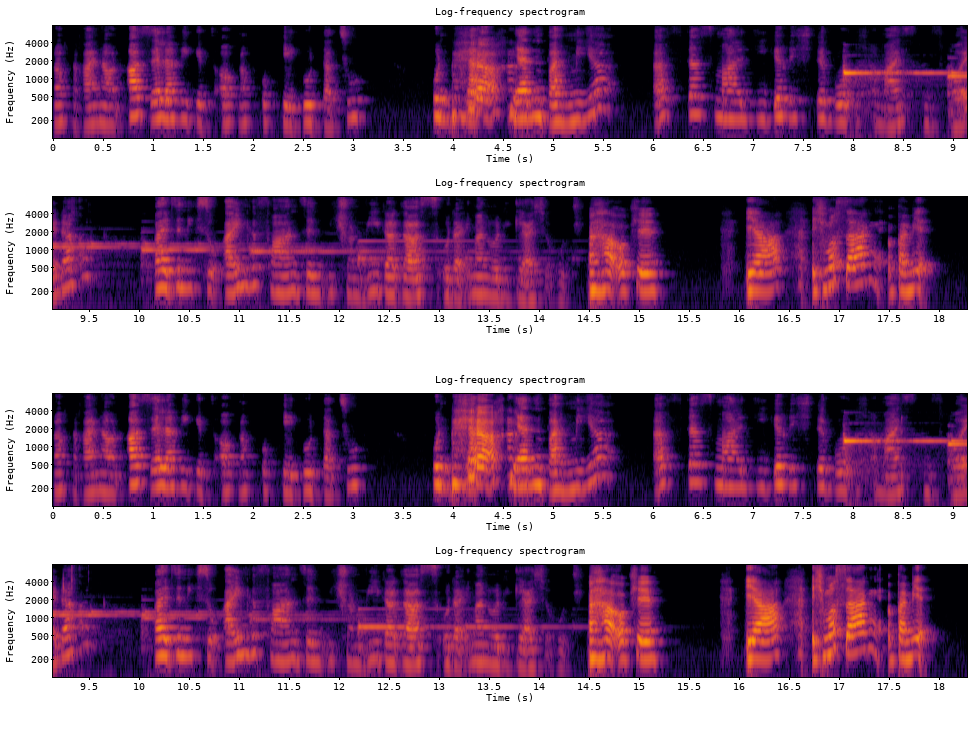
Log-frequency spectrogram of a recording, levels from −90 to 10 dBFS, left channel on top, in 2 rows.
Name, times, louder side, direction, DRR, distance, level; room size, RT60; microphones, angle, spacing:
voice 1, 0.0-1.4 1.7-1.9 2.3-3.1 3.8-4.3 4.6-5.6 6.0-8.5 9.0-9.5 10.1-14.0, right 1 dB, 5° right, 1.0 m, -32 dB
voice 2, 4.0-4.6 14.5-15.2 16.1-17.8, right 5 dB, 80° right, 0.7 m, -22 dB
sound 1, 7.9-14.3, right 1 dB, 15° left, 3.1 m, -32 dB
4.5 x 4.4 x 2.4 m
head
